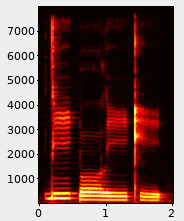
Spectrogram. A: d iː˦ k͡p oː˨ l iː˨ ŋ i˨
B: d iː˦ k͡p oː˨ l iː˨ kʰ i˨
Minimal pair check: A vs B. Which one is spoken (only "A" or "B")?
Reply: B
